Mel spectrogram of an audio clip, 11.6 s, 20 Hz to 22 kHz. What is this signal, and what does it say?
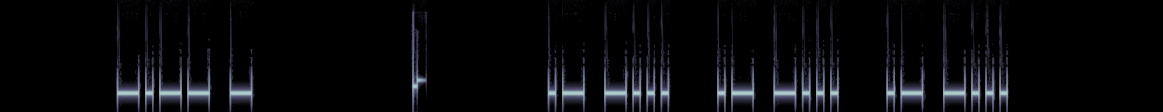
Morse code, heard as a keyed tone, about 17 wpm, 700 Hz. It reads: YT AB AB AB
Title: Canadian Provinces and Territories - Repeated 3x - 17wpm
